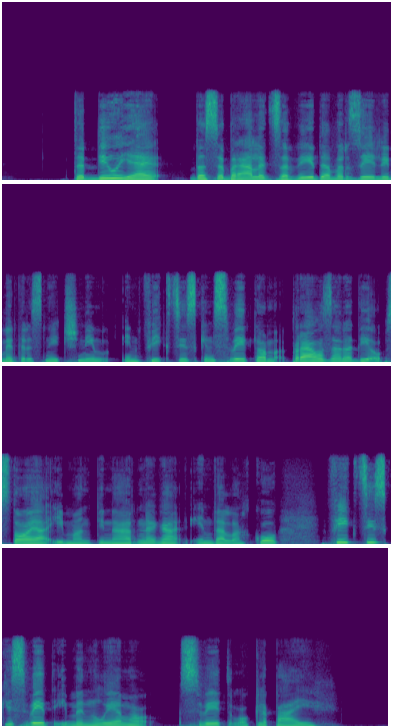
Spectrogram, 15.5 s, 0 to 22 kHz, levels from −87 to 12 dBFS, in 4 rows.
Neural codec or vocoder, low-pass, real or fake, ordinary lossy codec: codec, 24 kHz, 1 kbps, SNAC; 10.8 kHz; fake; none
